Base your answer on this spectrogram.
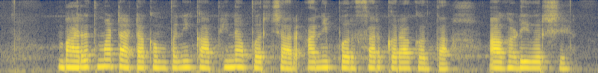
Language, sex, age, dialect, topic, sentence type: Marathi, female, 25-30, Northern Konkan, agriculture, statement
